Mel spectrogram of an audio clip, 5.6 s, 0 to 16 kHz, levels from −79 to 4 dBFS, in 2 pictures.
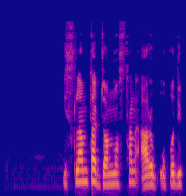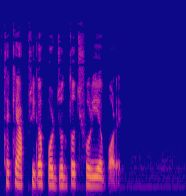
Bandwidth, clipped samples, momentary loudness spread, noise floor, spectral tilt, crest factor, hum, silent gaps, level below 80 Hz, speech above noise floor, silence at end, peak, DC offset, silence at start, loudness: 11.5 kHz; under 0.1%; 12 LU; -68 dBFS; -5.5 dB/octave; 22 dB; none; none; -74 dBFS; 44 dB; 1.05 s; -2 dBFS; under 0.1%; 0.95 s; -24 LUFS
